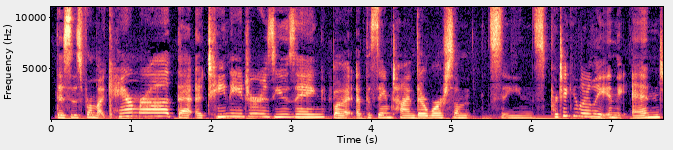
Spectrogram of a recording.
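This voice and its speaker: A young woman getting drunker as she gives a casual, rambling movie review to camera, with music behind her voice. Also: medium pitch. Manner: rambling, informal. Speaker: video blogger reviewing films.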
